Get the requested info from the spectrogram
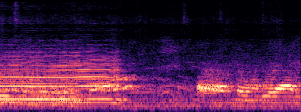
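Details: A Simmental cow at the Bekonang cattle market, Sukoharjo, Central Java, gives a sustained, strongly harmonic moo, followed by a brief lull and a second, brighter bellow, with music playing underneath.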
